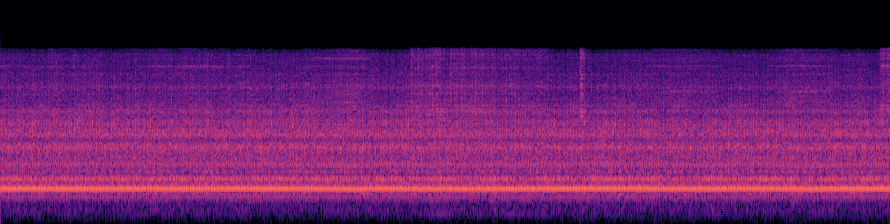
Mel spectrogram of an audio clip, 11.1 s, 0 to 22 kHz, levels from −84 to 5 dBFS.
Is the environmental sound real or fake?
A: real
